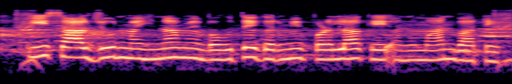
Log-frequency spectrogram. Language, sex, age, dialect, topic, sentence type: Bhojpuri, female, 25-30, Northern, agriculture, statement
